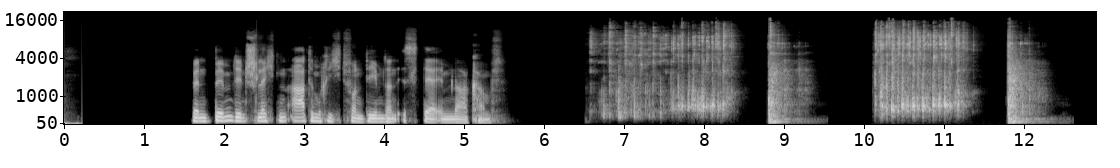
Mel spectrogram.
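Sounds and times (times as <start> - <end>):
speech: 1.6 - 5.6, 6.6 - 6.8
dice rattling in a cup: 6.6 - 8.4, 10.1 - 11.4
dice landing with a sharp clack on a table: 6.6 - 9.0, 10.1 - 12.1.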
